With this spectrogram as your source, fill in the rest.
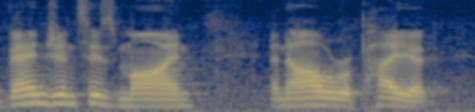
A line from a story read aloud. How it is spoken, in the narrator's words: says the Lord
